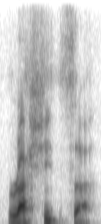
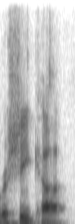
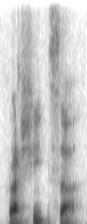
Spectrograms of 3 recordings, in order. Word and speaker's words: Rashica: it's milot not milo milot rashitsa so not rashika rashitsa yeah very excited to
